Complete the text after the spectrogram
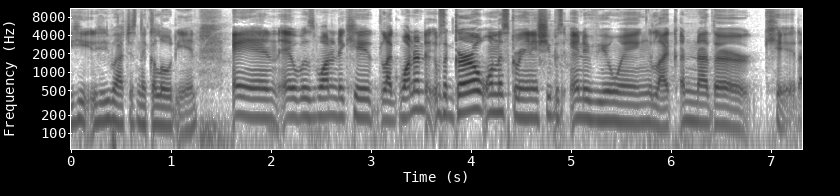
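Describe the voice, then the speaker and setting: A woman in her thirties co-hosts a casual podcast, chatting about family and work and using lots of fillers. Her voice is lowish and a little bright.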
